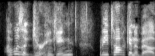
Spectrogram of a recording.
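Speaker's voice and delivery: indignant protest. Acted. Captain accused of drinking protests, high and loud. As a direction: pitch jumps high and loud in outraged disbelief.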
